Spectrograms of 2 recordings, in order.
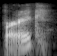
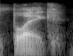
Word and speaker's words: Blake: can't pronounce else oh so she said break no grandma my name is blake break blake break blake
